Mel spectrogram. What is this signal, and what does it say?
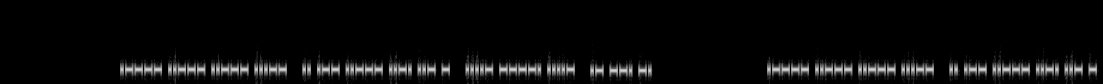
Morse code, heard as a keyed tone, about 50 wpm, 700 Hz. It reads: 1223 IW2FUT 494 AGN 1223 IW2FUT
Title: Worked All Europe DX Contest - QTC Exchange with Repeats - 50wpm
